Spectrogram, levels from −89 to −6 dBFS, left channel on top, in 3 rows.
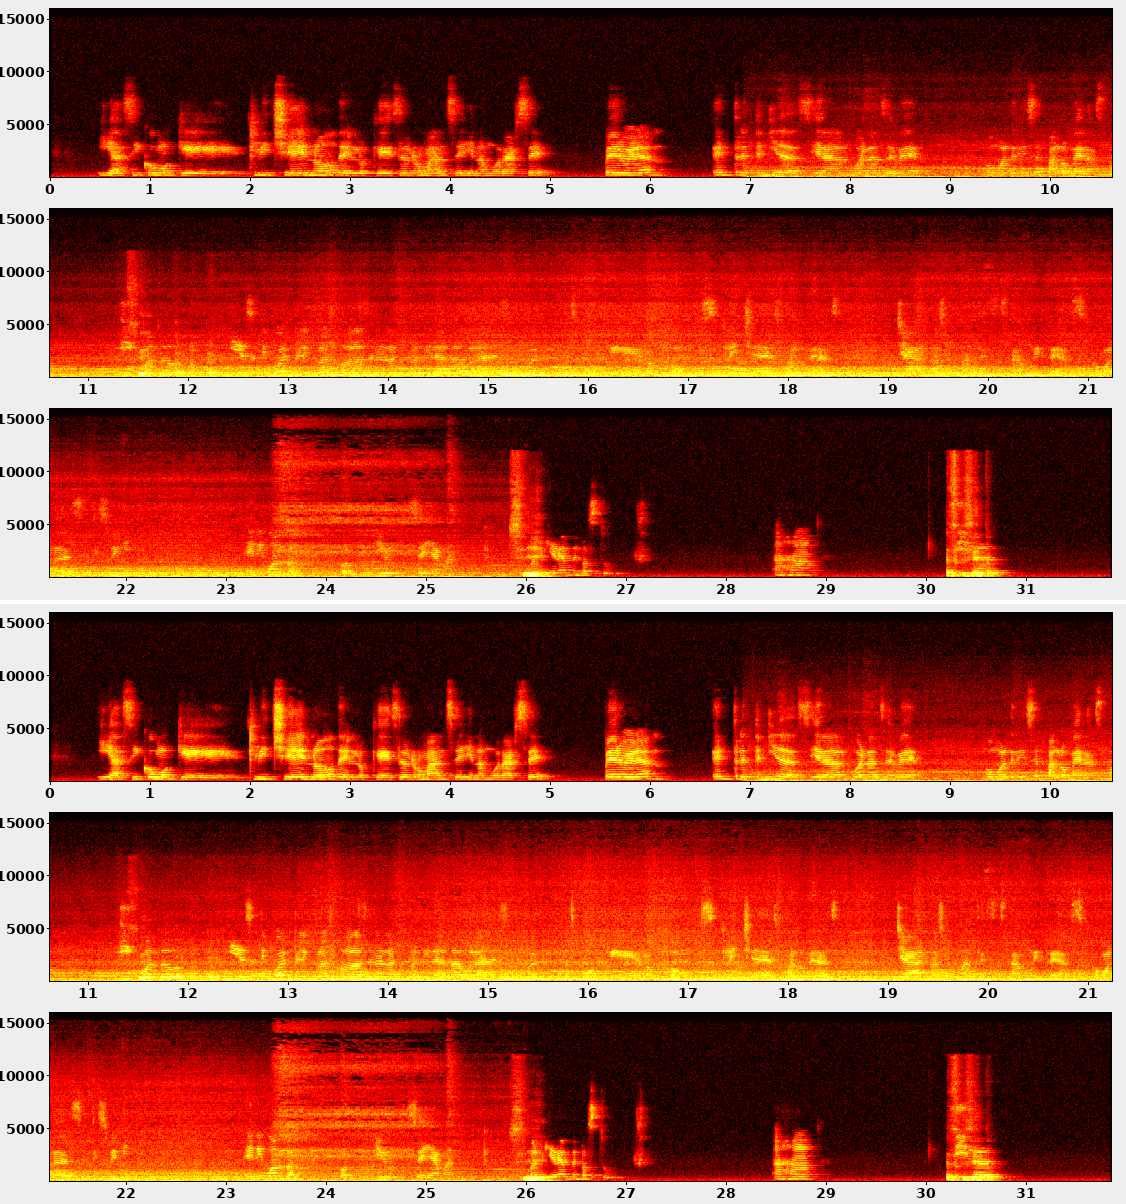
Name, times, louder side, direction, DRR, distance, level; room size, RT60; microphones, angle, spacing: voice 1, 0.5-4.9 5.5-6.1 6.6-8.7 9.4-10.7 11.3-11.9 12.4-18.5 19.1-22.1 23.2-25.3 26.0-27.2 28.5-28.9 30.3-30.6, right 3 dB, 80° right, 5 dB, 0.6 m, -26 dB
sound 1, 6.9-26.0, equal, 20° right, 0.4 m, -23 dB
voice 2, 11.5-12.3 25.8-26.2 30.2-30.6, equal, 35° left, 1 dB, 0.7 m, -19 dB
2.3 x 2.1 x 3.0 m, 0.37 s
head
